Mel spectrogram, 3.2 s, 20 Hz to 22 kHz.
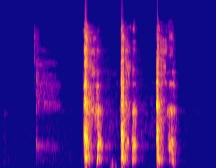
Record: {"three_cough_length": "3.2 s", "three_cough_amplitude": 32768, "three_cough_signal_mean_std_ratio": 0.3, "survey_phase": "beta (2021-08-13 to 2022-03-07)", "age": "45-64", "gender": "Female", "wearing_mask": "No", "symptom_runny_or_blocked_nose": true, "symptom_sore_throat": true, "symptom_headache": true, "symptom_onset": "3 days", "smoker_status": "Current smoker (1 to 10 cigarettes per day)", "respiratory_condition_asthma": false, "respiratory_condition_other": false, "recruitment_source": "Test and Trace", "submission_delay": "2 days", "covid_test_result": "Positive", "covid_test_method": "RT-qPCR", "covid_ct_value": 16.8, "covid_ct_gene": "ORF1ab gene", "covid_ct_mean": 17.1, "covid_viral_load": "2400000 copies/ml", "covid_viral_load_category": "High viral load (>1M copies/ml)"}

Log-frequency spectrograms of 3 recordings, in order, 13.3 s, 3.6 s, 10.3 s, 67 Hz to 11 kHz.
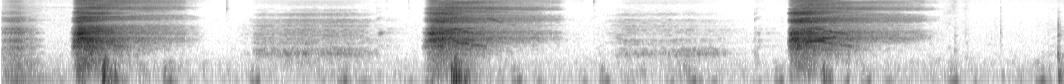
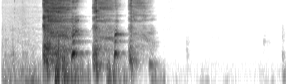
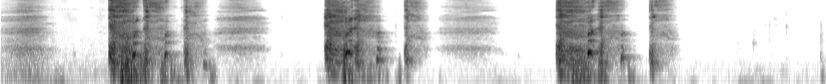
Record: {"exhalation_length": "13.3 s", "exhalation_amplitude": 32766, "exhalation_signal_mean_std_ratio": 0.37, "cough_length": "3.6 s", "cough_amplitude": 32768, "cough_signal_mean_std_ratio": 0.36, "three_cough_length": "10.3 s", "three_cough_amplitude": 32768, "three_cough_signal_mean_std_ratio": 0.36, "survey_phase": "beta (2021-08-13 to 2022-03-07)", "age": "18-44", "gender": "Female", "wearing_mask": "No", "symptom_cough_any": true, "symptom_new_continuous_cough": true, "symptom_runny_or_blocked_nose": true, "symptom_fatigue": true, "symptom_headache": true, "symptom_change_to_sense_of_smell_or_taste": true, "symptom_loss_of_taste": true, "symptom_other": true, "symptom_onset": "3 days", "smoker_status": "Never smoked", "respiratory_condition_asthma": false, "respiratory_condition_other": false, "recruitment_source": "Test and Trace", "submission_delay": "2 days", "covid_test_result": "Positive", "covid_test_method": "RT-qPCR", "covid_ct_value": 18.6, "covid_ct_gene": "ORF1ab gene"}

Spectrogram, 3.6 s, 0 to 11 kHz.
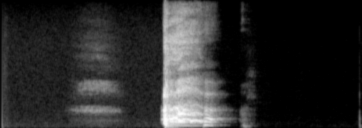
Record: {"cough_length": "3.6 s", "cough_amplitude": 32768, "cough_signal_mean_std_ratio": 0.27, "survey_phase": "beta (2021-08-13 to 2022-03-07)", "age": "45-64", "gender": "Female", "wearing_mask": "No", "symptom_none": true, "smoker_status": "Never smoked", "respiratory_condition_asthma": true, "respiratory_condition_other": false, "recruitment_source": "REACT", "submission_delay": "1 day", "covid_test_result": "Negative", "covid_test_method": "RT-qPCR", "influenza_a_test_result": "Unknown/Void", "influenza_b_test_result": "Unknown/Void"}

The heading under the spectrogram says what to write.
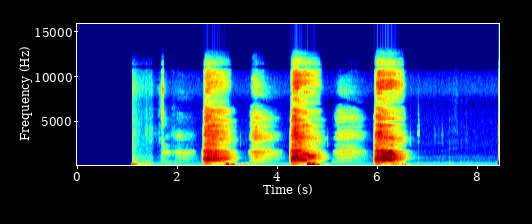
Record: {"exhalation_length": "8.5 s", "exhalation_amplitude": 22716, "exhalation_signal_mean_std_ratio": 0.38, "survey_phase": "beta (2021-08-13 to 2022-03-07)", "age": "65+", "gender": "Female", "wearing_mask": "No", "symptom_runny_or_blocked_nose": true, "smoker_status": "Ex-smoker", "respiratory_condition_asthma": false, "respiratory_condition_other": false, "recruitment_source": "REACT", "submission_delay": "1 day", "covid_test_result": "Negative", "covid_test_method": "RT-qPCR", "influenza_a_test_result": "Negative", "influenza_b_test_result": "Negative"}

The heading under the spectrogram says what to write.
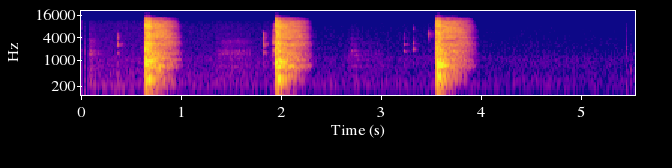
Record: {"three_cough_length": "5.5 s", "three_cough_amplitude": 28368, "three_cough_signal_mean_std_ratio": 0.23, "survey_phase": "beta (2021-08-13 to 2022-03-07)", "age": "45-64", "gender": "Female", "wearing_mask": "No", "symptom_cough_any": true, "symptom_shortness_of_breath": true, "symptom_diarrhoea": true, "smoker_status": "Ex-smoker", "respiratory_condition_asthma": false, "respiratory_condition_other": true, "recruitment_source": "REACT", "submission_delay": "0 days", "covid_test_result": "Negative", "covid_test_method": "RT-qPCR", "influenza_a_test_result": "Negative", "influenza_b_test_result": "Negative"}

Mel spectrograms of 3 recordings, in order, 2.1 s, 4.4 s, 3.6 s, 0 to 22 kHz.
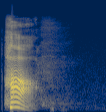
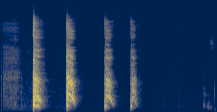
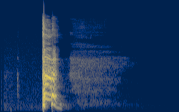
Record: {"exhalation_length": "2.1 s", "exhalation_amplitude": 30880, "exhalation_signal_mean_std_ratio": 0.34, "three_cough_length": "4.4 s", "three_cough_amplitude": 32019, "three_cough_signal_mean_std_ratio": 0.25, "cough_length": "3.6 s", "cough_amplitude": 32767, "cough_signal_mean_std_ratio": 0.23, "survey_phase": "beta (2021-08-13 to 2022-03-07)", "age": "45-64", "gender": "Male", "wearing_mask": "No", "symptom_fatigue": true, "symptom_onset": "3 days", "smoker_status": "Never smoked", "respiratory_condition_asthma": false, "respiratory_condition_other": false, "recruitment_source": "Test and Trace", "submission_delay": "1 day", "covid_test_result": "Positive", "covid_test_method": "ePCR"}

